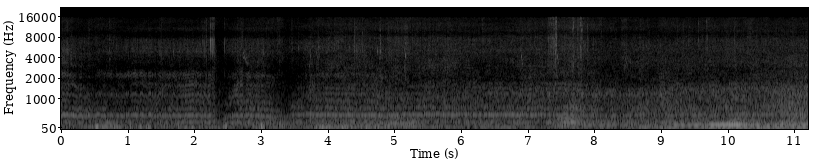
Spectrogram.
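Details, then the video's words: One of the first bumblebees of spring, flying among snowdrops and primroses: a droning buzz with a rich harmonic series, rising in pitch and loudness toward the end as it nears. "Первые Шмели"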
